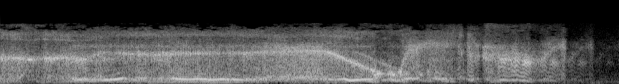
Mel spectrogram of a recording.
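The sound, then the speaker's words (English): A voice imitates the sea rolling back out of Thunder Hole, a cave the ocean has worn into the side of a sea cliff: one long, loud, breathy roar with a low droning tone that slides downward, then tapers off and fades after about six seconds. “And the sea comes roaring into it, and then it goes out with a sound. It's called Thunder Hole.”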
